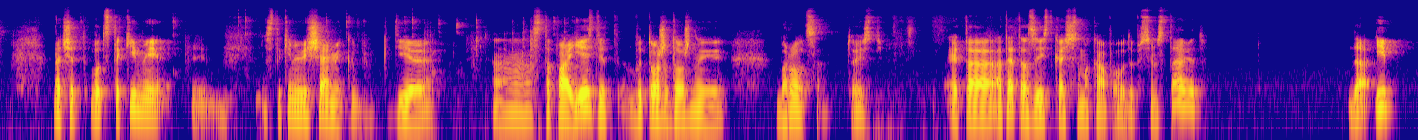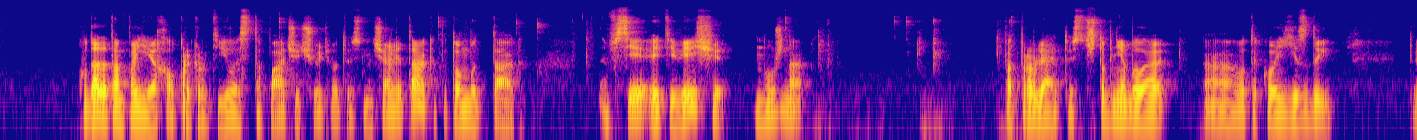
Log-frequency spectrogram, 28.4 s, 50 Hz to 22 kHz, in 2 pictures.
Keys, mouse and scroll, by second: 0.8-1.7 drag, 2.4 click, 3.2 click, 3.5 f, 4.0 click, 4.4 alt+middle click, 5.4 click, 5.6 alt+v, 6.6 alt+v, 6.8-16.9 drag, 17.7 click, 18.7 e, 19.3 alt+middle click, 20.8 click, 22.3 s, 23.1 click, 23.4 alt+v, 24.1 alt+v, 24.3-28.3 drag.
